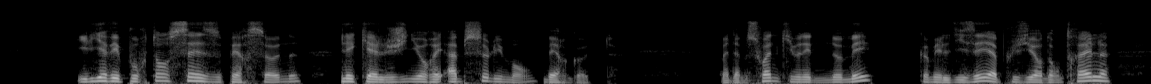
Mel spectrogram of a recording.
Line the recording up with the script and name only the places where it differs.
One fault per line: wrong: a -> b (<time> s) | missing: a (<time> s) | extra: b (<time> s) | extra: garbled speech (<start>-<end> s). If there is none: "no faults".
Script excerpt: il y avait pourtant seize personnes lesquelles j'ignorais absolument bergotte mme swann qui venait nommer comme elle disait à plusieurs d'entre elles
no faults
